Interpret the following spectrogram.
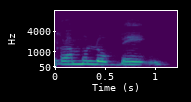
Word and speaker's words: Ramolobeng: It's A K Ramolobeng. I understand the difficulties in pronouncing my surname.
